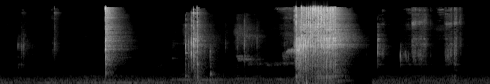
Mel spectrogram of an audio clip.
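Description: Metal parts of a Vespa front fork clacking and scraping as they are handled and fitted together by hand: a sharp clack about a second and a half in, another near three seconds, then a louder scrape lasting most of a second around the middle, with smaller clicks after.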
